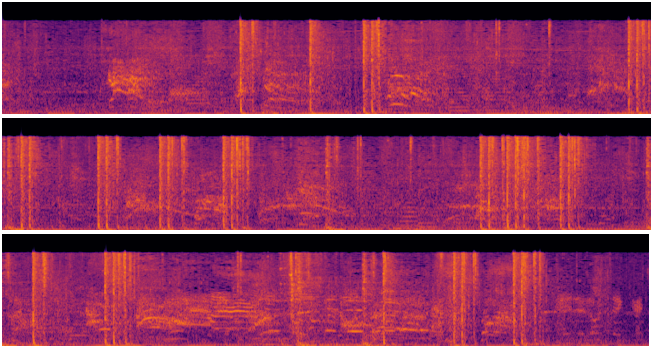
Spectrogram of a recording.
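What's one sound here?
Zombies growl and snarl nearby.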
